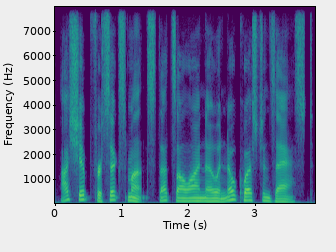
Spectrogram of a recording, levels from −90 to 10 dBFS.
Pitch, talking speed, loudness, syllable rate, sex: 130 Hz, 200 wpm, -18 LUFS, 4.3 syllables/s, male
